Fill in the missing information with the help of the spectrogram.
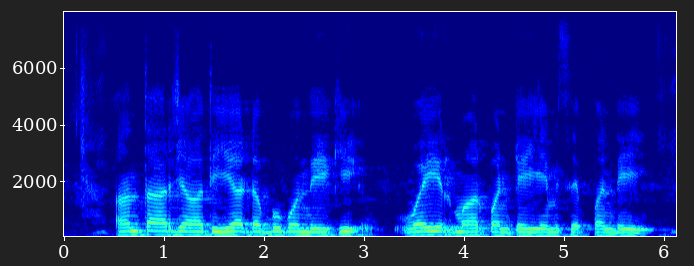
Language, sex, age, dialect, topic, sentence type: Telugu, male, 18-24, Southern, banking, question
